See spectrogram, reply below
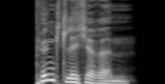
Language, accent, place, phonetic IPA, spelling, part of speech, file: German, Germany, Berlin, [ˈpʏŋktlɪçəʁəm], pünktlicherem, adjective, De-pünktlicherem.ogg
- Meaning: strong dative masculine/neuter singular comparative degree of pünktlich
